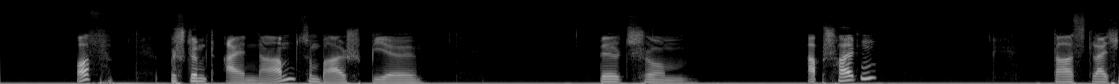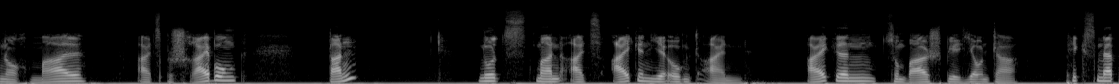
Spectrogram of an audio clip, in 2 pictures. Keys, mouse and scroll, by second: 0.0-0.6 typing, 2.8 click, 3.6-8.9 typing, 9.7 click, 10.8 ctrl+c, 11.7 click, 12.3 ctrl+v, 17.8 click, 20.8 click.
